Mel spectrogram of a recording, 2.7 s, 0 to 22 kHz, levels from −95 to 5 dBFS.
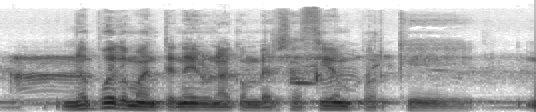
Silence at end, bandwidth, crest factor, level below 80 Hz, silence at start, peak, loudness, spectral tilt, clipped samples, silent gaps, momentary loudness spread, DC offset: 0 s; 17 kHz; 16 dB; -60 dBFS; 0 s; 0 dBFS; -16 LUFS; -5.5 dB/octave; under 0.1%; none; 12 LU; under 0.1%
